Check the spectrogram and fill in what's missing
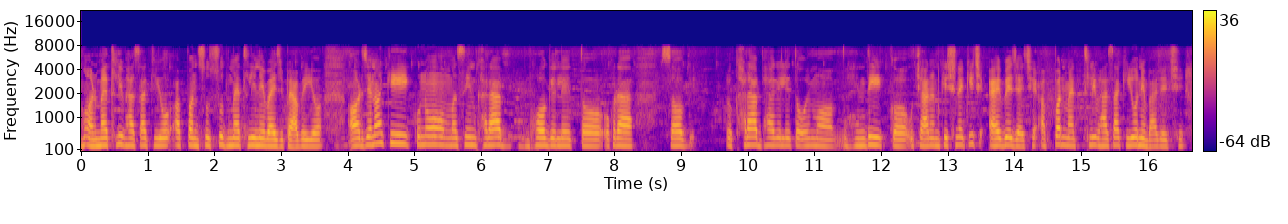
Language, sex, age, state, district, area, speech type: Maithili, female, 18-30, Bihar, Darbhanga, rural, spontaneous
